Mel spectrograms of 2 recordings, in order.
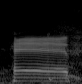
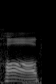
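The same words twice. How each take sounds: First: The word is said in an American accent. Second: The word is said in a non-American accent. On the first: The listener understands the word. The speaker calls it right. "Is that American accent right there? Yeah" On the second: The listener mishears the word as another word. The speaker calls it wrong. "he's like bald"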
